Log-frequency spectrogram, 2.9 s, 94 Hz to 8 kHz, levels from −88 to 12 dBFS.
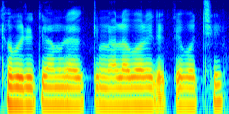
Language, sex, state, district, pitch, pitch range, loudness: Bengali, male, West Bengal, Cooch Behar, 130 Hz, 130-135 Hz, -17 LUFS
